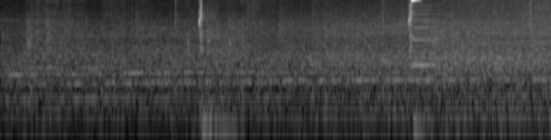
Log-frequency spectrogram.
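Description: Footsteps fall on pavement.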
